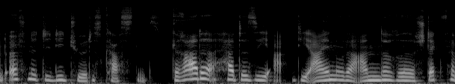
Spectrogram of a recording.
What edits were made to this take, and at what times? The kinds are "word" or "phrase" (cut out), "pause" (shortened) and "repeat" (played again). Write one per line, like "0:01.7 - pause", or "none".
0:01.7 - pause

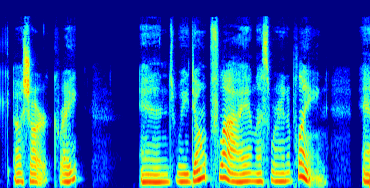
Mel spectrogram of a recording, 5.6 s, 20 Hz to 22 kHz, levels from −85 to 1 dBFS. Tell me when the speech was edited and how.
none

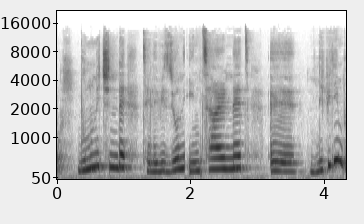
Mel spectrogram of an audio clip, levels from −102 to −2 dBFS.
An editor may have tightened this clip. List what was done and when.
0:01.9 - word

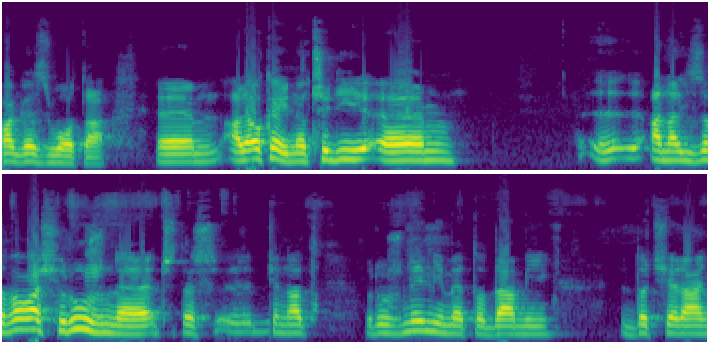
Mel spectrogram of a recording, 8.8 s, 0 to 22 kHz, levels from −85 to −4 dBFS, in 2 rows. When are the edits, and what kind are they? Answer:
0:01.9 - word
0:06.1 - word

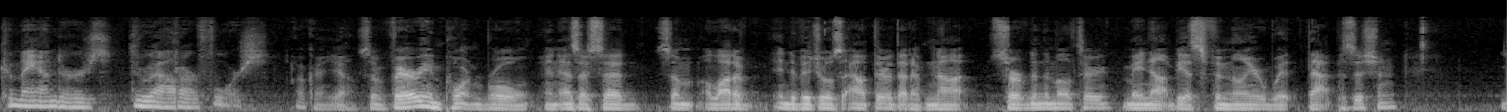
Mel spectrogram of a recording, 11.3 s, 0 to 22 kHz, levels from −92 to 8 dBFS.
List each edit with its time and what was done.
0:00.9 - pause
0:04.9 - pause
0:09.8 - pause

